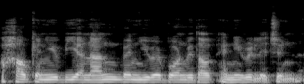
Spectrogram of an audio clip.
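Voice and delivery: normal talking voice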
